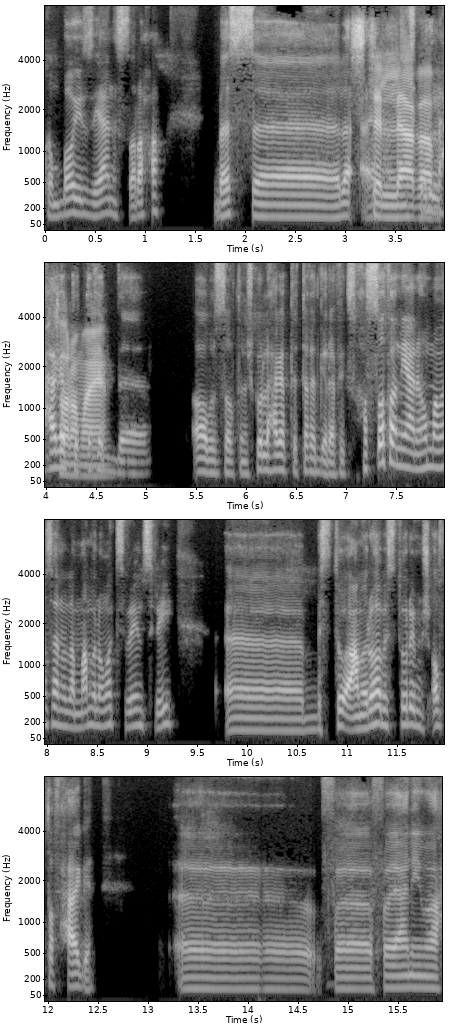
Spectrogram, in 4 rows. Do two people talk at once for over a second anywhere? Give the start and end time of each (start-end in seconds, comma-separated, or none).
3.0-4.7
